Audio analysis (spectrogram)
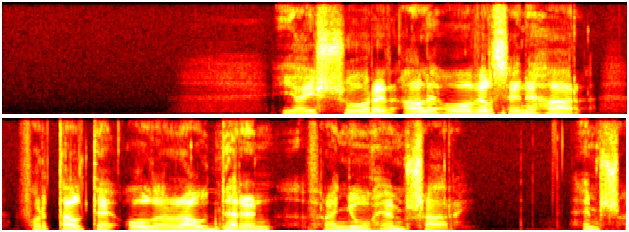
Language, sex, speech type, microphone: Norwegian, male, read, Sennheiser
